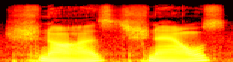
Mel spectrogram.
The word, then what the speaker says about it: Schnauz: Do you know how to say his name? It's S-C-H-N-A-U-Z. – I think it's Schnauz. – Schnauz? – It's not Schnauz. It's... – Because then the next... – You were right the first time.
